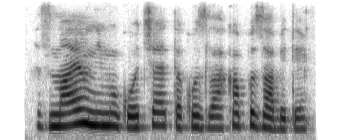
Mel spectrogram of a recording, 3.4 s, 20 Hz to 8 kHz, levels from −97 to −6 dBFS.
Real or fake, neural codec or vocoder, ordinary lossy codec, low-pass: real; none; Opus, 24 kbps; 7.2 kHz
